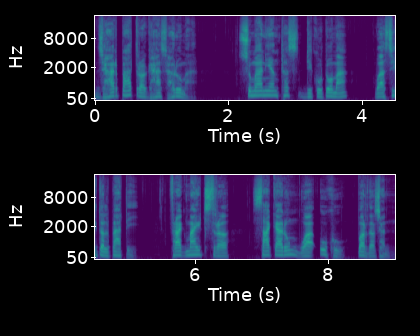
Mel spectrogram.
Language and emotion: Nepali, neutral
